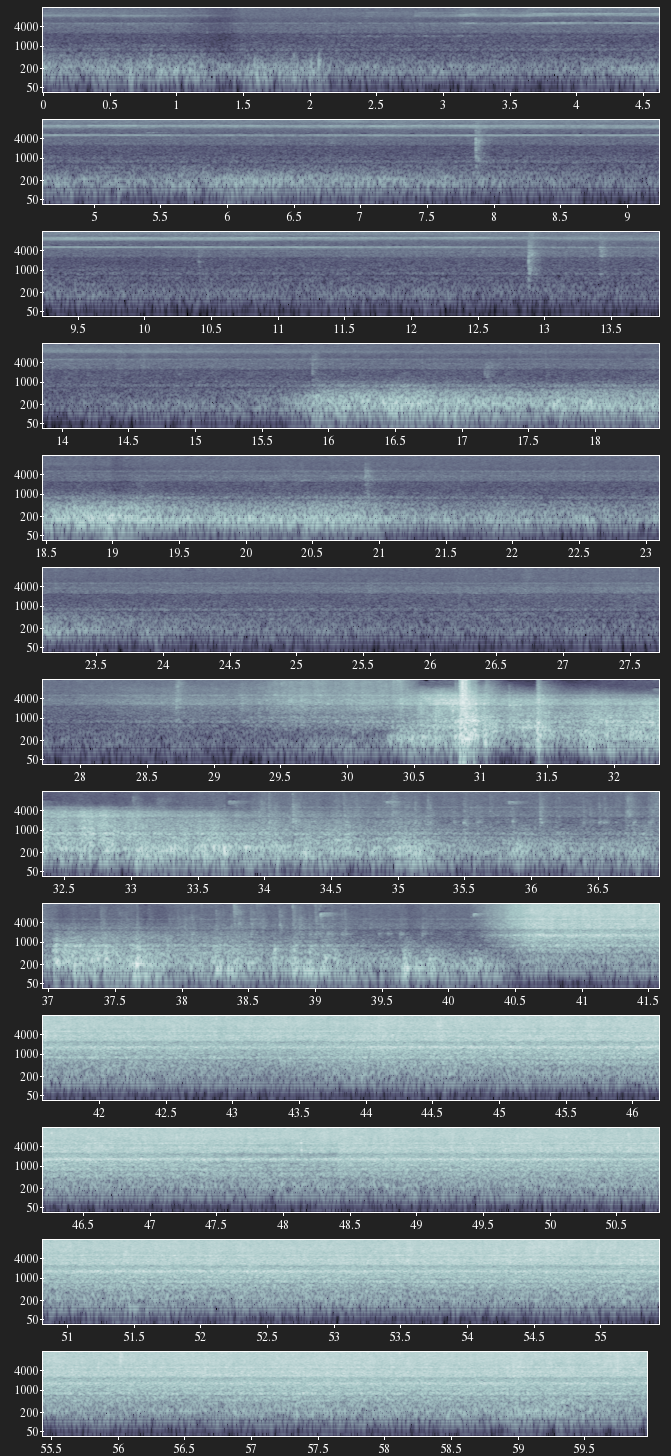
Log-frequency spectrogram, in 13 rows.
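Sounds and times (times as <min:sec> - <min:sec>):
rolling thunder rumbles: 0:00.0 - 0:08.8, 0:15.2 - 0:24.5, 0:29.3 - 0:59.9
heavy rain pouring: 0:00.0 - 0:10.4, 0:14.1 - 0:23.6, 0:27.8 - 0:59.9
thunderclap: 0:15.7 - 0:23.3, 0:29.6 - 0:40.9, 0:57.0 - 0:59.9.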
